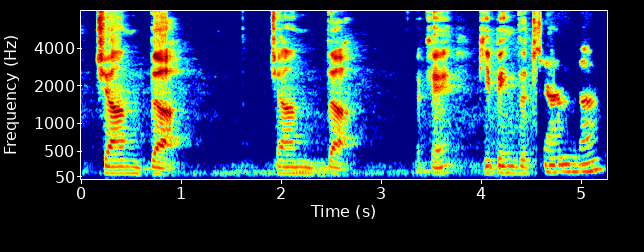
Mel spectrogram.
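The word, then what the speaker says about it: Canda: I think you read it like Kanda. Yeah. How do you spell it? C-A-N-D-A. C-A-N-D-A. Janda. And the perfect pronunciation is Janda.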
